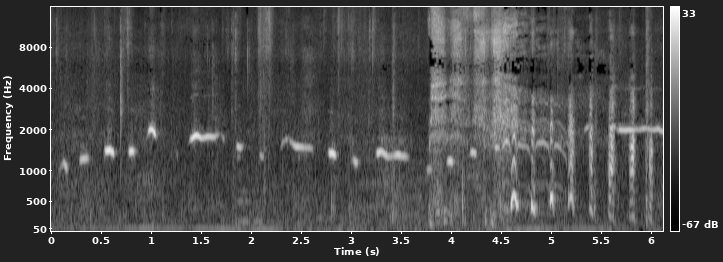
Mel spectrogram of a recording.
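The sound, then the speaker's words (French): A person whistles a tune in many short, bright melodic notes at an even pace. Partway through, a noisier burst of other sound joins in while the whistling continues above it. “Oh, j'y arrivais pas. C'est Fritz Lang qui a sifflé à ma place.”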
